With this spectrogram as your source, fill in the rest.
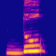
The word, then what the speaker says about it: dos: lettre d d le dos et on fait le rappelle que la la dernière lettre c'est une constante qu'on prononce pas elle est muette en continu le dos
